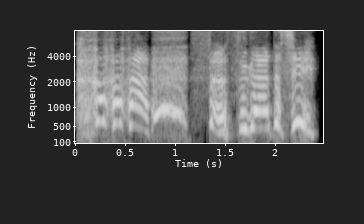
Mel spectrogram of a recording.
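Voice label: WIN Japanese, Voice; GF Alarm; INSAS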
